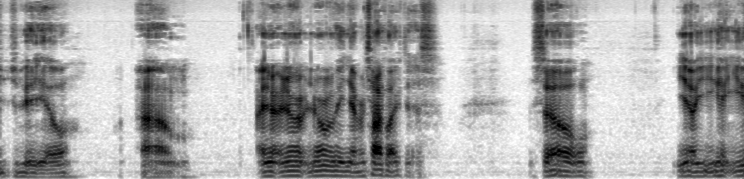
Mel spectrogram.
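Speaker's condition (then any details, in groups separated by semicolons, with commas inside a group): Multiple system atrophy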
